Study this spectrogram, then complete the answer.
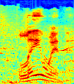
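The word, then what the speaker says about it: Lewin: here is leayn Diaz spells it lwi n pronounced leayn Diaz some fun power to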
